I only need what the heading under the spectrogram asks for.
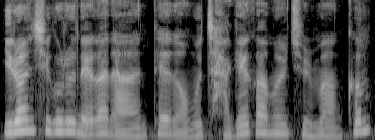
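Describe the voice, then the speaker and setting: Animated woman with a lively, mellow voice. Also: on the low side, brisk, no room sound. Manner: animated, acts out quoted voices. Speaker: meditation yoga expert guest. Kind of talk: radio talk interview.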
